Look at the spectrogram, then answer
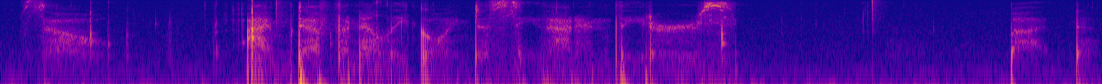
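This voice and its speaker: A young woman from Texas chatting casually in a soft whisper for ASMR, full of "like" fillers. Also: measured pace. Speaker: ASMR creator.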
